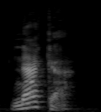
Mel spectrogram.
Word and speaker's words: NACA: Interestingly enough, during its existence, the organization was pronounced as an initialism, meaning as each individual letter, NACA. However, when it was replaced by NASA in 1958, people then assumed that it had been pronounced NACA, and now both pronunciations are considered correct.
